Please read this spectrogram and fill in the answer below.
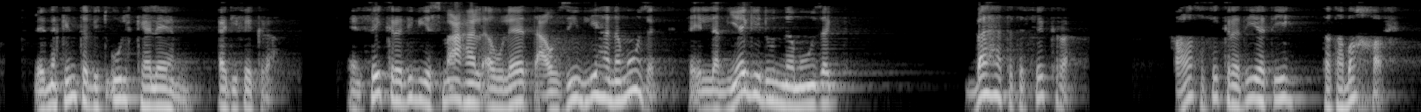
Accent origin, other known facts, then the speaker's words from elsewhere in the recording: Alexandria, Alexandria Governorate, Egypt; في اولاد كتير جدا مثلا في مدينتي في الاسكندرية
